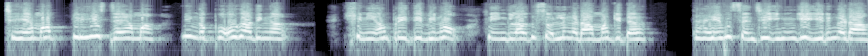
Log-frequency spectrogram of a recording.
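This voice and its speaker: A woman's voice: very high voice, steady tone, a little fast, no echo, studio quality. A woman voicing an earnest young woman in a cartoon who begs and pleads. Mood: pleading. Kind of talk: cartoon voice acting.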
